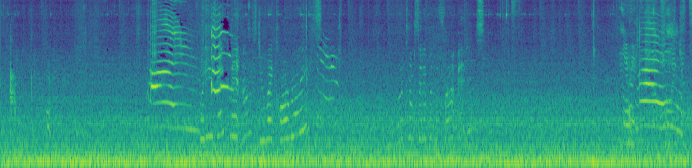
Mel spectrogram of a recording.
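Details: Riding in a car on a lap, a male cat keeps meowing: clusters of quick, bending meows early on and again near the end, with speech and steady vehicle road rumble underneath.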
